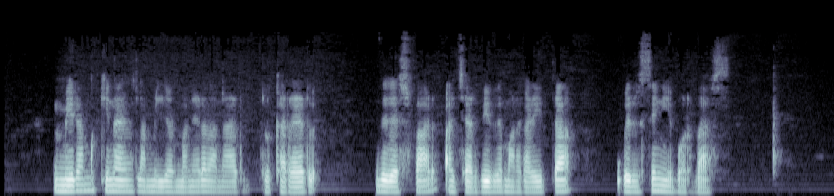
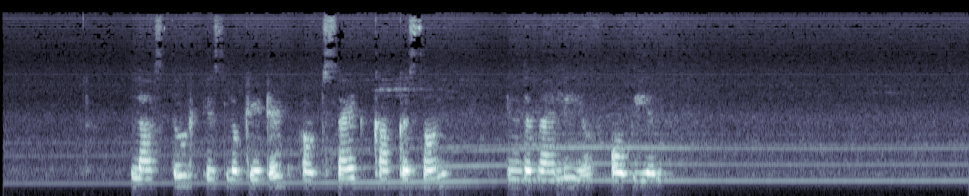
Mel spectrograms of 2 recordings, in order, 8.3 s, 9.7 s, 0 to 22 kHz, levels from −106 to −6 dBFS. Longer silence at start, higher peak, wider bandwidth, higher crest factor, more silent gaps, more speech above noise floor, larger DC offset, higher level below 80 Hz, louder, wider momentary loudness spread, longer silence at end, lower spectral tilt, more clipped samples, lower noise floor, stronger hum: second, 0.55 s vs 1.3 s; about the same, -2 dBFS vs -2 dBFS; second, 7.6 kHz vs 16.5 kHz; about the same, 20 dB vs 20 dB; neither; first, 52 dB vs 35 dB; neither; first, -56 dBFS vs -78 dBFS; about the same, -22 LUFS vs -20 LUFS; about the same, 10 LU vs 10 LU; second, 0.6 s vs 2.85 s; first, -9 dB/octave vs -3 dB/octave; neither; first, -73 dBFS vs -54 dBFS; neither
